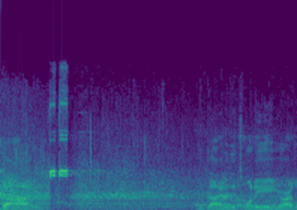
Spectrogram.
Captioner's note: whistle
